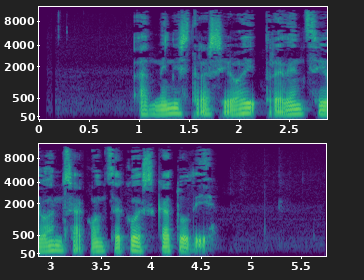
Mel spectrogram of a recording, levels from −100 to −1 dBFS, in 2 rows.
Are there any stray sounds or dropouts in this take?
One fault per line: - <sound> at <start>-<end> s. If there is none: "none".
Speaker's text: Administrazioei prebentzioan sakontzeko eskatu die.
none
